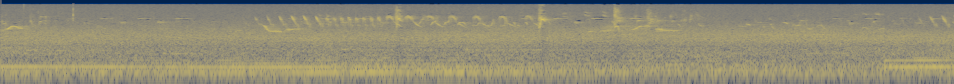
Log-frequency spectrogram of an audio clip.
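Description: Small birds chirp and trill nearby.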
